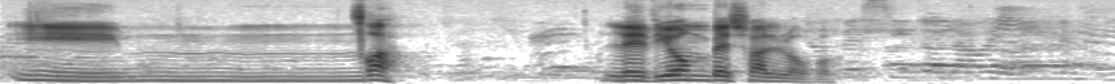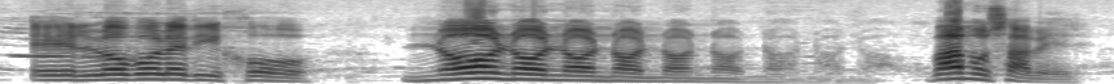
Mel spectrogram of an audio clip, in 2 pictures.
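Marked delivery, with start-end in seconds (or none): 0.6-2.0 a smacking kiss noise; quick mua of a kiss; kiss sound. Acted. Sheep kisses the wolf. 7.6-10.1 starts with a loud cry then fades to nothing; wolf's panicked refusal dying away; fading no no. Acted. Wolf protests the kiss.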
